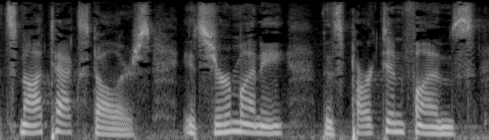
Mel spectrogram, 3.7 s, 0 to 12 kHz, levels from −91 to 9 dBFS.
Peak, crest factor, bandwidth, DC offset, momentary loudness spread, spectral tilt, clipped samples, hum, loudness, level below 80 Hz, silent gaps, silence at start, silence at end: -6 dBFS; 18 dB; 12 kHz; under 0.1%; 7 LU; -4.5 dB/octave; under 0.1%; none; -24 LUFS; -40 dBFS; none; 0.05 s; 0 s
